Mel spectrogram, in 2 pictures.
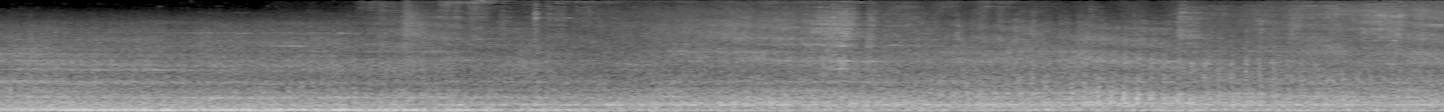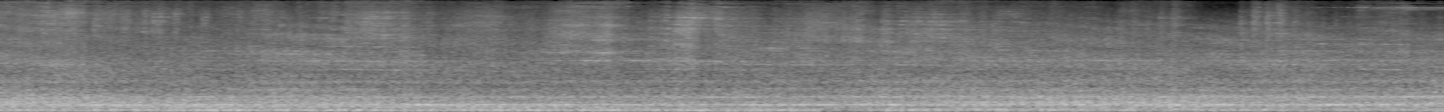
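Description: Union Pacific diesel freight locomotives going past with a heavy low rumble for the first few seconds. A long double-stack intermodal train follows: steady steel wheels rolling on rail, with many clicks of wheels over rail joints and some high wheel squeal.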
